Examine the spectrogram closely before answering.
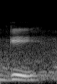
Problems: none marked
